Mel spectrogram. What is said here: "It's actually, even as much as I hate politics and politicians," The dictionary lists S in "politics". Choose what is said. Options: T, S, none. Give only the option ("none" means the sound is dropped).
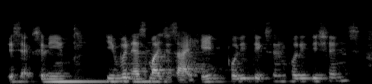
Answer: S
